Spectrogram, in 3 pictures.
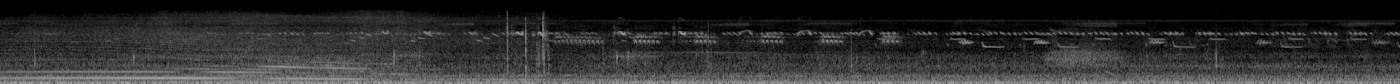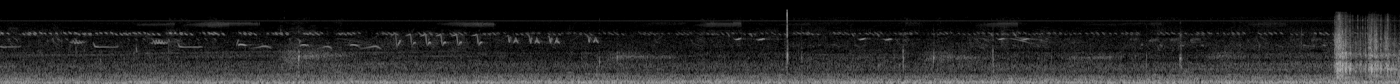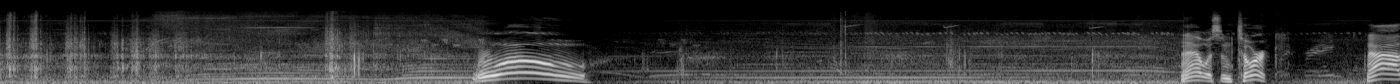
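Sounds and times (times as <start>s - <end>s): electric motor whine: 0.0s - 17.8s, 24.6s - 40.2s
birds chirping: 0.0s - 42.0s.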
